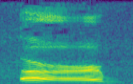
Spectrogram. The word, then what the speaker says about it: herb: الاتش في الانجليش بتبقى سايلنت في honest، honor، hour، herb، زي herbal tea، وده في الامريكان انجليش يعني عيش بالاعشاب، herbal herbal tea.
